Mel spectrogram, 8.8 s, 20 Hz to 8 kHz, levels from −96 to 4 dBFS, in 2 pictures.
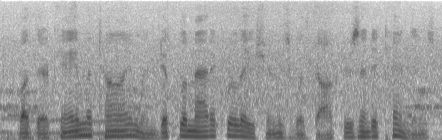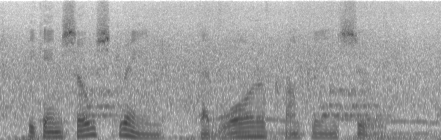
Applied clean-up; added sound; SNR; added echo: none; Wind; 10 dB; none.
